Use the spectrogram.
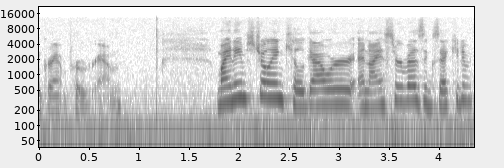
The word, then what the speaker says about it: Kilgour: So within that context, I have the great pleasure of introducing Joan Kilgour, who is Kilgour, excuse me. I have to remember it is the appropriate Scottish pronunciation. Joan Kilgour, who is the head of the Ohio River Valley Institute.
